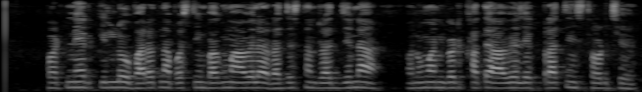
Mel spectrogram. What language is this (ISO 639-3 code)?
guj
